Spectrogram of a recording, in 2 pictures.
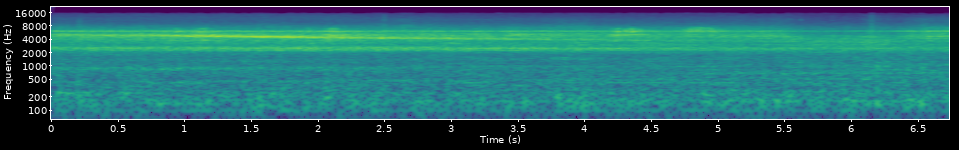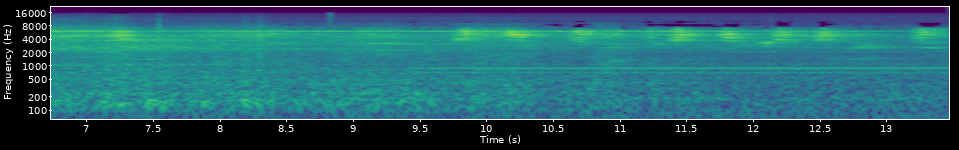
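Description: Yamanote Line E235-series electric commuter train running past on a platform track, with a steady rumble of wheels on rail. A high whine falls in pitch over the first few seconds. From about two-thirds of the way in, a steady mid-pitched tone comes in with a run of short high wheel squeals as the train moves away.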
